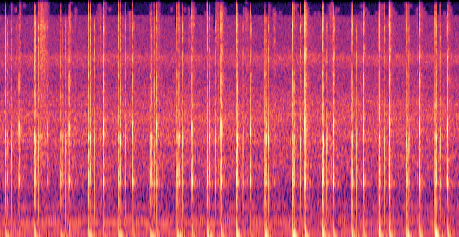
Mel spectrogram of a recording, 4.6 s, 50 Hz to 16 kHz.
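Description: Fingernails tap rapidly along the face of a small, rigid, hollow, matte-black rectangular cardboard box. The result is a quick, uneven run of about 27 short, dry clicks with bright attacks that die away almost instantly. A steady low hum sits underneath.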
